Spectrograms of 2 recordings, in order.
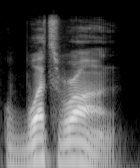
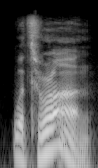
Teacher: if you drop the pitch of your voice, slow the words down slightly, and soften the consonants, it becomes a blanket of comfort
